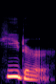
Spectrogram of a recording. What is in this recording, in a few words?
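"heater", English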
